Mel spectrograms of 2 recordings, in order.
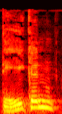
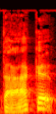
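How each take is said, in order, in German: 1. Der erste Vokal klingt wie ein e. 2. Der erste Vokal klingt wie ein a. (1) "Eigentlich sagt man in der ganzen Schweiz den Namen" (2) "Nur in Basel selber sagt man Degen"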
